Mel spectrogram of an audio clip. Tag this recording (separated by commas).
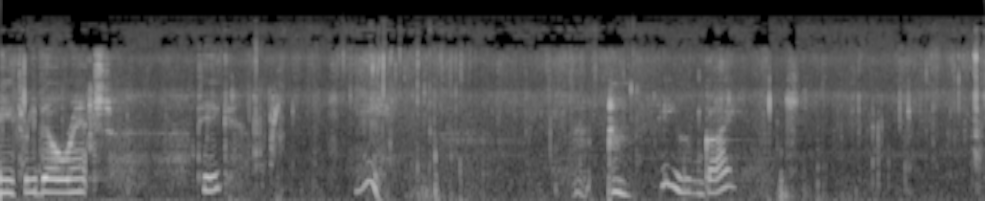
Patter, mouse pattering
